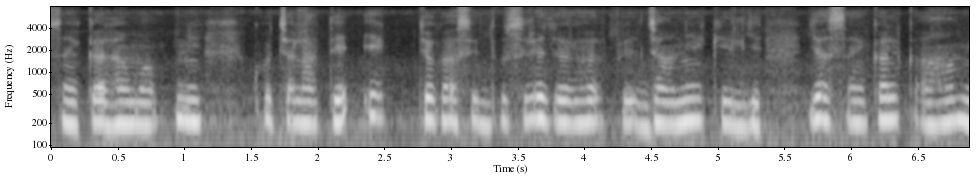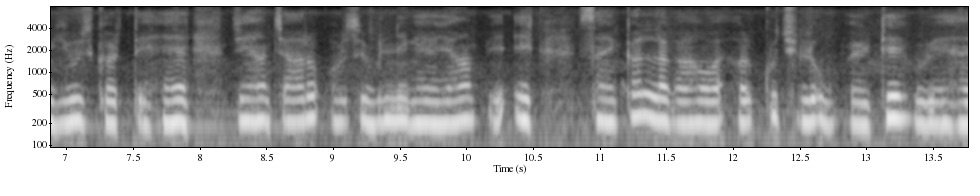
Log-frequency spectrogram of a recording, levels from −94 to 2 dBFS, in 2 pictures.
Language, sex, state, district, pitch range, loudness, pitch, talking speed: Hindi, male, Bihar, Bhagalpur, 200-220 Hz, -18 LUFS, 210 Hz, 175 wpm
